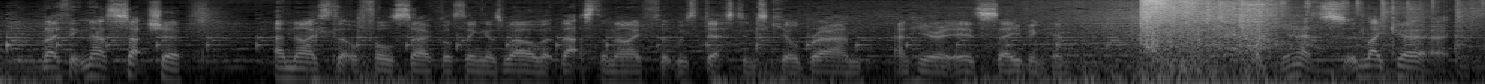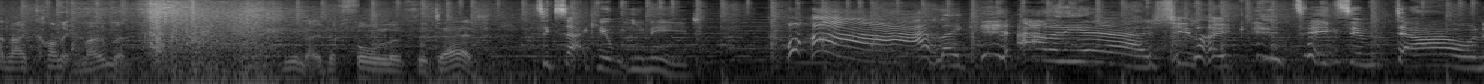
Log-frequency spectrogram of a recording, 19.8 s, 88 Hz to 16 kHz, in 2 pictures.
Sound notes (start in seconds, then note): 6.8 ice crackles; 15.0 laughs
